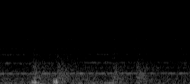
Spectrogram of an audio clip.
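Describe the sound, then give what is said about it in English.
An underground tube train rumbling past, heard as a faint, steady low hum and rattle with two soft, deep thumps early on. “And as a tube train thundered by”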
